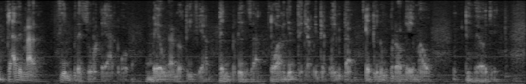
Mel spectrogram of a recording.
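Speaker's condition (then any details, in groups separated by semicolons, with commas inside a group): Total laryngectomy; laryngeal cancer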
